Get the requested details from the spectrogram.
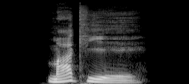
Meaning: macchia
- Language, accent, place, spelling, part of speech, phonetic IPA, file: German, Germany, Berlin, Macchie, noun, [ˈmaki̯ə], De-Macchie.ogg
